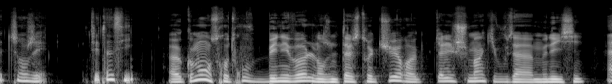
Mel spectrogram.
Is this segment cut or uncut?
cut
